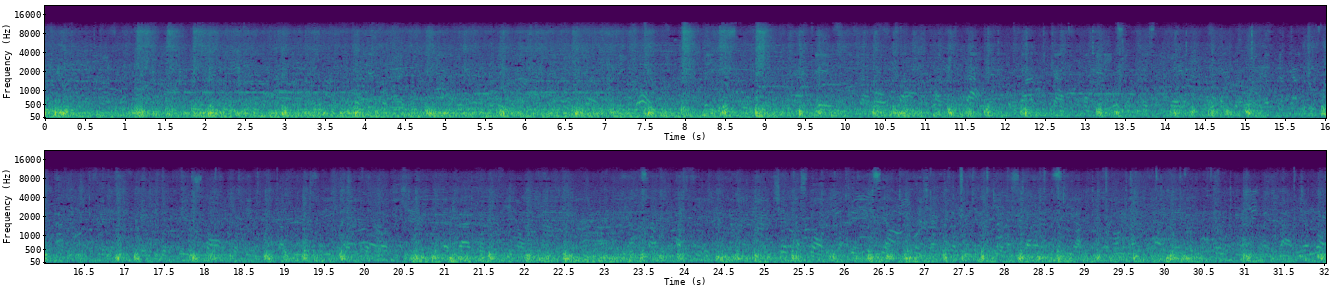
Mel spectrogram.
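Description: Side drums of a historical flag-throwers' group playing, amid the chatter of a large crowd.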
